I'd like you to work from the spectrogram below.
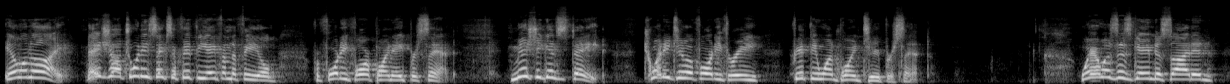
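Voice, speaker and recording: A sports talk host with a cold delivers a casual, animated recap monologue in a high voice. He rattles off stats in quick lists and apologizes when he mispronounces names.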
